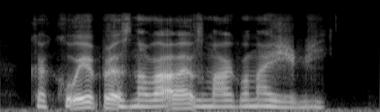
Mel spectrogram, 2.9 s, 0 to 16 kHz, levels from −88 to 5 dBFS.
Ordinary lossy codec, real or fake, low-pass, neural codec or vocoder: none; fake; 9.9 kHz; autoencoder, 22.05 kHz, a latent of 192 numbers a frame, VITS, trained on many speakers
